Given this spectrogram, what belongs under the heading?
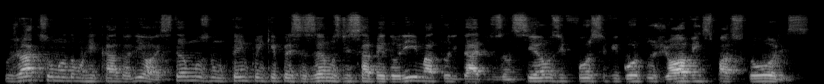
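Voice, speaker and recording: A man's voice: fairly high pitch, fairly even intonation, brisk, few pauses. A man, a pastor hosting a casual livestream chat over a video call, informal and talkative. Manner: chatty, informal, full of fillers like né and cara. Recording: echoey room.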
